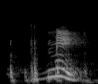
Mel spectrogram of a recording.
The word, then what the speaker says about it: mais: On sait toujours tous que le mot mais, este es como el más común. En francés la palabra pero es mais. ¿Por qué? Porque la A y la I yo la pronuncio como una E, siempre.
